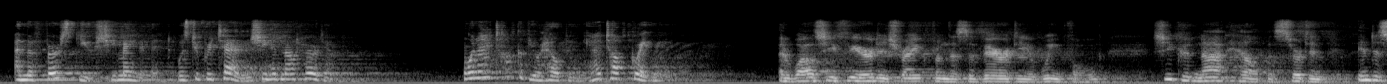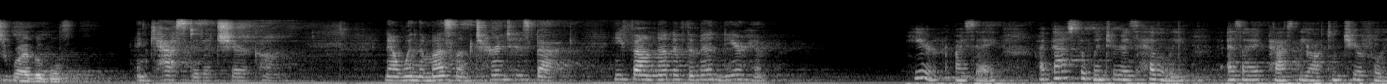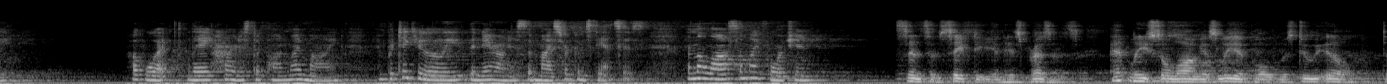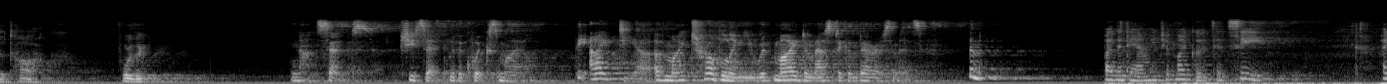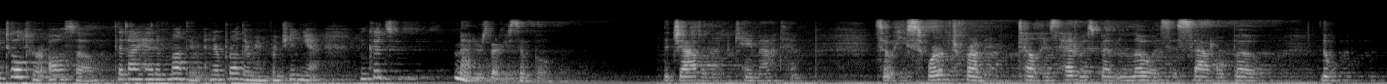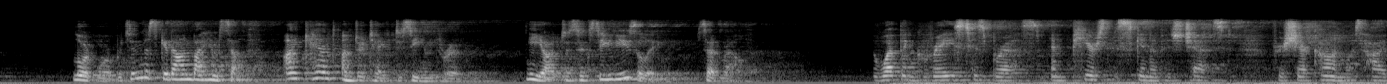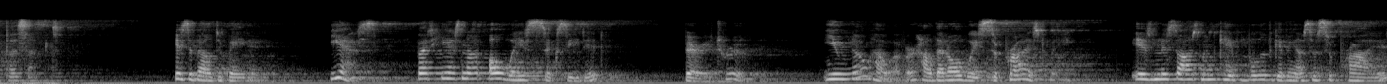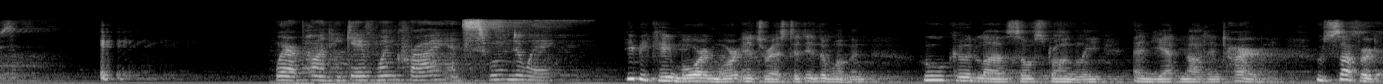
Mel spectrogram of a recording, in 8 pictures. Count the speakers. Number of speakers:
4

